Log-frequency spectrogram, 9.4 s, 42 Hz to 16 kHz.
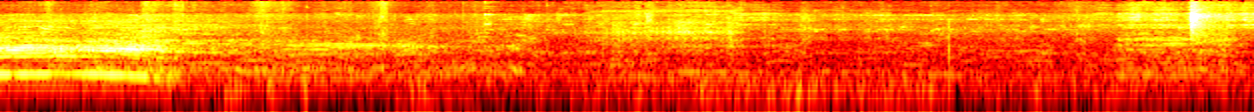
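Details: Bull of the Karapan Sapi racing team Lanyala 99, training at the Asemanis field in Pamekasan, Madura: one long, low, harmonic moo that falls in pitch over about a second, followed by crowd murmur, voices and scattered outdoor noise.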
